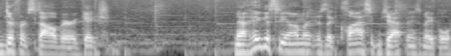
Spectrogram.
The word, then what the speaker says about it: Higasayama: It's been known under the name Higasayama and Hikasayama. Basically, there are two ways of pronouncing the same cultivar.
